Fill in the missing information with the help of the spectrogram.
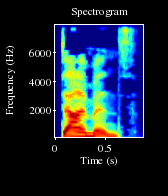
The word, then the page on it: diamonds: British English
